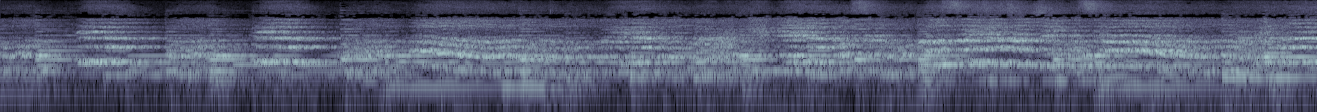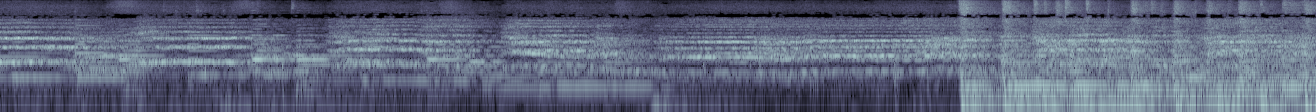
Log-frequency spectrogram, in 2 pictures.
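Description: Girls' choir singing a song in harmony on stage. About a second before the end the sound turns suddenly louder, with a heavy bass coming in.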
